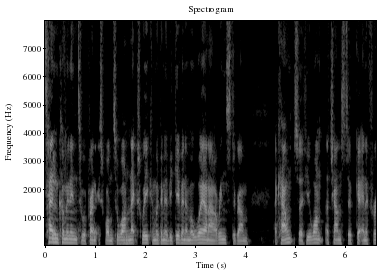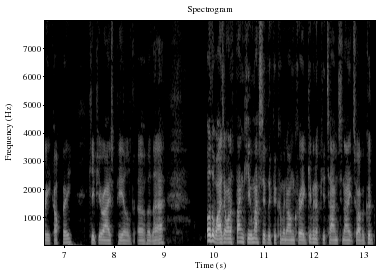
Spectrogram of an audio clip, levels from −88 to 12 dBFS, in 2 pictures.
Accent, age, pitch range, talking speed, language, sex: British, 30-49, 100-120 Hz, 260 wpm, English, male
